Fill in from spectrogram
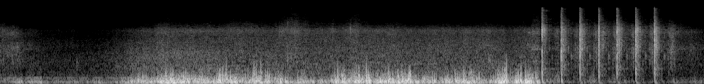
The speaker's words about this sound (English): Let's hear the propane cannon being fired off in North Adams, Massachusetts, to get rid of the crows hanging around the electrical substation. doesn't sound like a cannon. If I'm a crow, I'm out, though.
